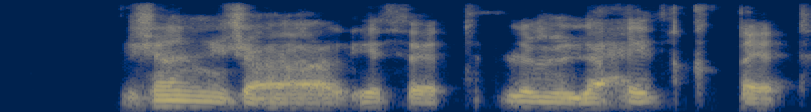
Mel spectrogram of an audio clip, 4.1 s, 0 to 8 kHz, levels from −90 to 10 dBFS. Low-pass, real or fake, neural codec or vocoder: 7.2 kHz; fake; codec, 16 kHz, 4 kbps, FreqCodec, smaller model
